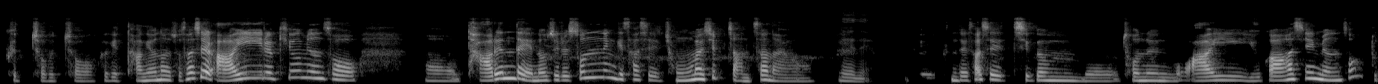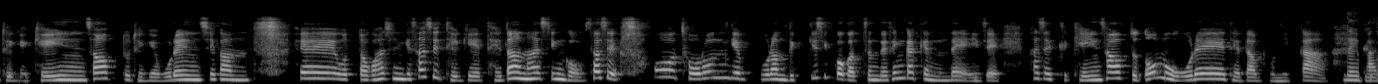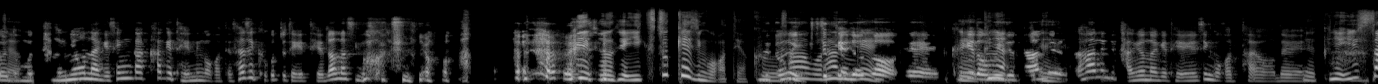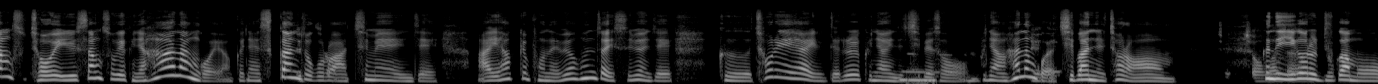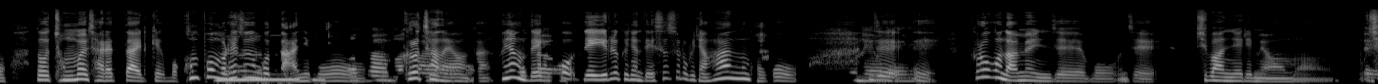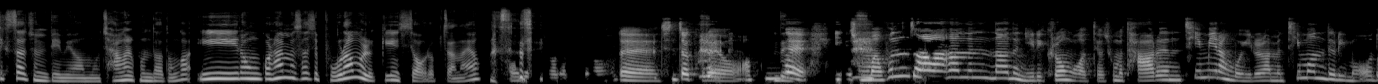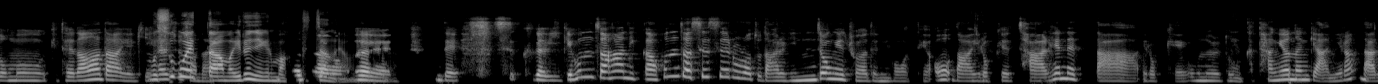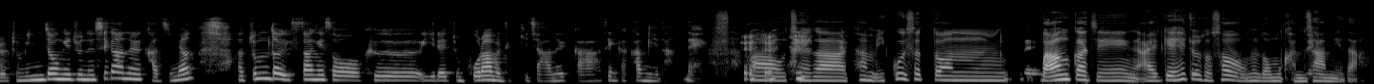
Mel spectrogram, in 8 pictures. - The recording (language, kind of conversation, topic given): Korean, advice, 일상에서 소소한 일들로부터 어떻게 더 자주 보람을 느낄 수 있을까요?
- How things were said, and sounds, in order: other background noise; gasp; laughing while speaking: "거거든요. 네"; laughing while speaking: "사실"; laugh; tapping; laugh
